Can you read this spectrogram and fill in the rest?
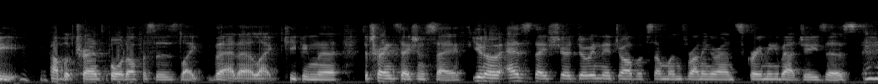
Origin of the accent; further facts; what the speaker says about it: Auckland, New Zealand; now in Melbourne, Australia; talking to the beautiful people of Auckland, Tamaki Makaurau, my hometown.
